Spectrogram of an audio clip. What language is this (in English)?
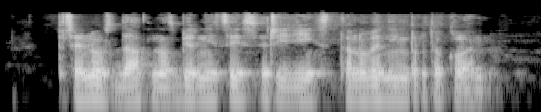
Czech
